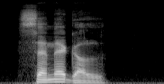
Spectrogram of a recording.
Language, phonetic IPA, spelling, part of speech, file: Polish, [sɛ̃ˈnɛɡal], Senegal, proper noun, Pl-Senegal.ogg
